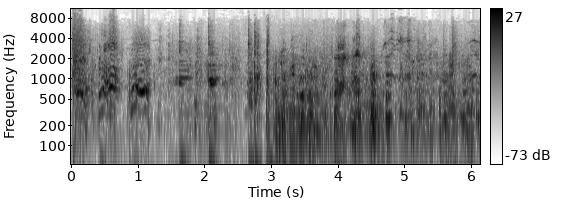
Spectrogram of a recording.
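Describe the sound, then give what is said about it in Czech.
Several Mangalica pigs grunt and squeal in a steady, overlapping jumble of rough snorts, with no pauses and no one speaking, at the Zasavica nature reserve during a Mangalica pig day. “Danas u rezervatu Zasavica dan mangulica, dakle bez holesterola.”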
